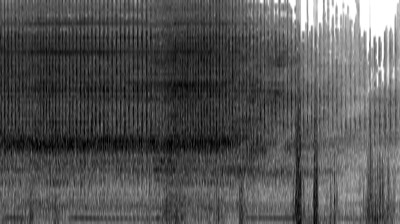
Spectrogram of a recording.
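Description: Steady engine run with a light, fairly quick tapping knock near three a second, then a few louder separate thumps toward the end.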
